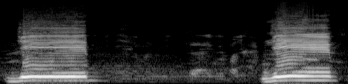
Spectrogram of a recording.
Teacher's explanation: jangan Jim tapi tekuk lidahnya ke langit-langit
